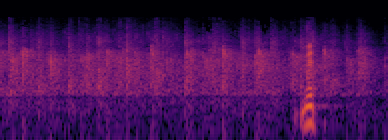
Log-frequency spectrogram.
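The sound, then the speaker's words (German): An audience at a church service applauds the Lord together, a steady, dense wash of many hands clapping at moderate loudness, with a brief voice rising out of the crowd near the end. “Ich freue mich erstmal, hier stehen zu dürfen, und wir wollen den Herrn einen Applaus geben, weil es ist eigentlich alles gesagt.”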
